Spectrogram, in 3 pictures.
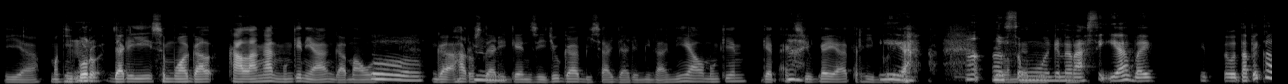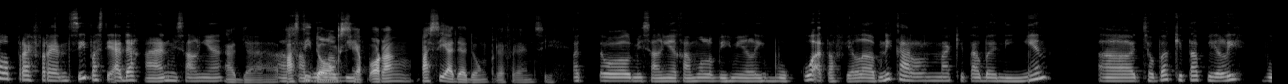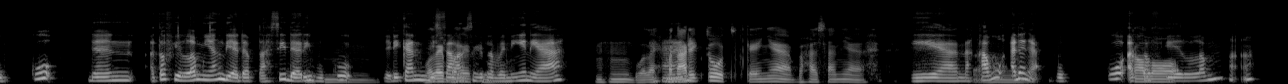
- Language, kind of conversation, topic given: Indonesian, unstructured, Mana yang menurut Anda lebih menarik, film atau buku?
- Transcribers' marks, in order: chuckle; tapping; chuckle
